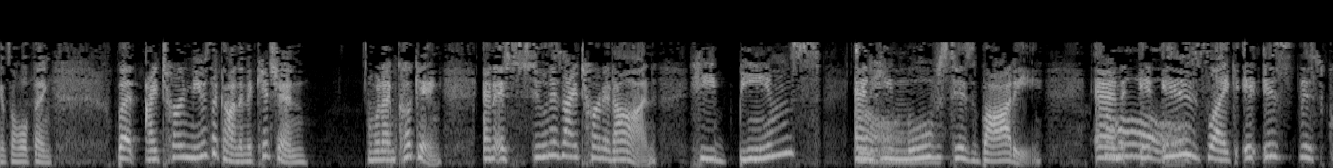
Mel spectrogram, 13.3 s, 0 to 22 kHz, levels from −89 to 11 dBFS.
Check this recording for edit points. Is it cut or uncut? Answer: uncut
